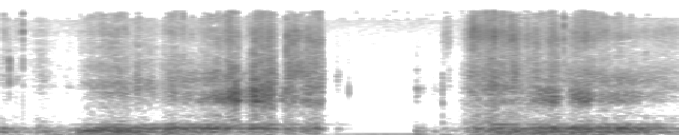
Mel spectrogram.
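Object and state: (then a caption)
Cohesive grip tape on microphone, scratched. Both hands scratch and rub the head of a Blue Yeti microphone wrapped in blue stretchy cohesive (flex grip) tape, using fingertips and short nails. The result is a dense, rough, low-pitched scratching and rubbing in two sustained bursts separated by a brief quiet pause, with little high-frequency content.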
